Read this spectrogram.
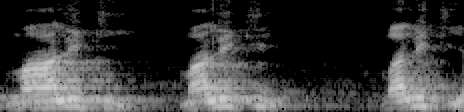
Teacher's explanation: আপনারা একটা জিনিস ছোট্ট করে শুনে রাখেন, এখানে আমি একটা খাড়া জবর দিছি, এখানে আমি একটা খাড়া জবরটা দিছি, এই জবরটা এক আলিফ, তো বেশিরভাগ ক্ষেত্রেই দেখা যায় এক আলিফ যে টানটা আছে, এই যে মালিকি, এই টানটা ছেড়ে দিলে অর্থর পরিবর্তন হয়ে যায়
